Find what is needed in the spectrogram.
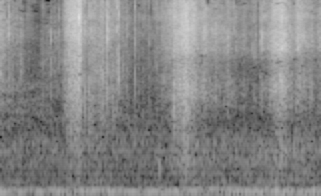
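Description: Footsteps crunching through dry leaf litter on a woodland trail, two steps about a second apart.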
